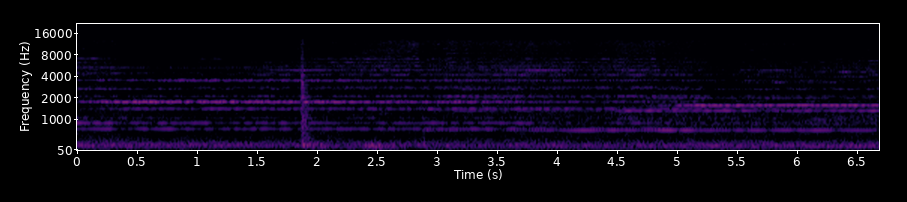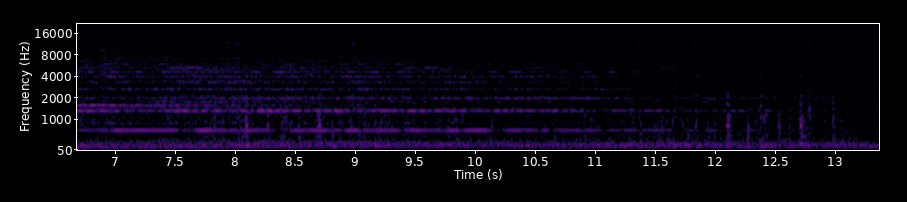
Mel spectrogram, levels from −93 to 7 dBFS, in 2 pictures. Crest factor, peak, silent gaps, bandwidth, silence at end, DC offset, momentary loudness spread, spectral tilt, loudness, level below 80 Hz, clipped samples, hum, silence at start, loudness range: 22 dB; -44 dBFS; none; 13 kHz; 0 s; under 0.1%; 5 LU; -3 dB/octave; -64 LUFS; under -90 dBFS; under 0.1%; none; 0 s; 5 LU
